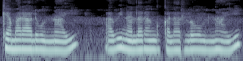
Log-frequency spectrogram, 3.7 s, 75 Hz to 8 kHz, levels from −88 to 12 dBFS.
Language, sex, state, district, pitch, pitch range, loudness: Telugu, female, Telangana, Mahabubabad, 185 Hz, 180-190 Hz, -15 LUFS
